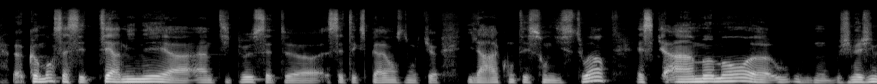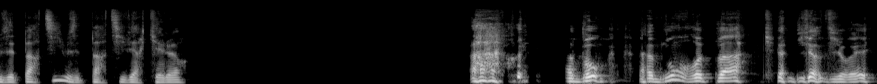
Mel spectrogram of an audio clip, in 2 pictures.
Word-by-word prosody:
heu, - - -6
comment 135 +3 +2
ça 140 -3 -1
s'est 110 -1 -2
terminé 125 -1 +3
un 95 -2 -3
un 100 0 -6
petit 100 0 -13
peu 115 +4 -3
cette, 110 -4 -5
heu, 90 -1 -5
cette - - -5
expérience? 100 0 -6
Donc, 100 0 -11 0.4
il 105 -1 -7
a 100 - -2
raconté 105 +2 -7
son 105 0 -3
histoire. 135 - -3 0.3
Est-ce 115 -1 +1
qu'à - - -3
un 120 0 +3
moment, 140 +3 +3
heu, 110 -5 0
où 110 +2 -7
où 120 - -10
bon, 95 -3 -11
j'imagine 110 +5 -2
vous 110 -1 -2
êtes 110 - -4
parti, 155 - -3
vous 130 -11 -3
êtes 90 - -15
parti 110 - -7
vers 110 -2 -4
quelle 110 -1 -4
heure? 110 -1 -4 2.8
Ah, - - +6
oui, - - -14 0.6
un 140 - +5
bon 150 +1 +7 0.3
un 140 - +3
bon 185 - +2
repas 150 0 +5
qui - - -9
a - - +3
bien 145 +4 +3
duré. 125 +3 0
120 Hz, 165 wpm, -20 LUFS, 105-140 Hz, 2.8 s, bon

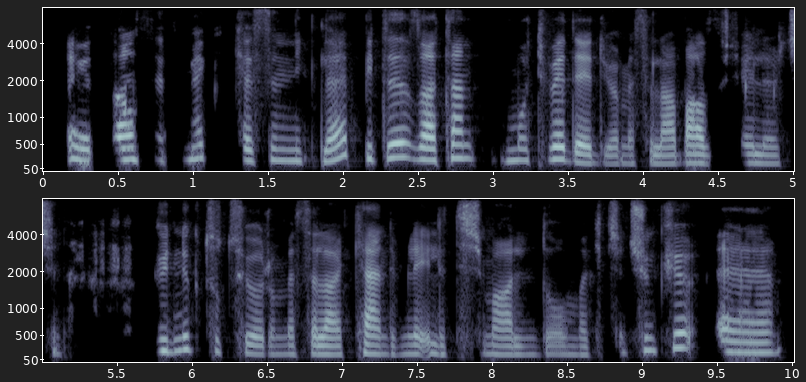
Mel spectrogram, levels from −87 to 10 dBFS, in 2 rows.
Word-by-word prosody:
Evet, 210 -3 +3 0.2
dans 215 0 +7
etmek 225 +4 -6 0.2
kesinlikle, 200 +3 0
bir 235 - -2
de 260 +1 +6
zaten 240 +2 +5 0.2
motive 205 +2 +1
de 165 -2 +7
ediyor 150 -1 -3
mesela 150 0 -3
bazı 160 -2 +4 0.2
şeyler 155 -1 -3
için. 150 - -7 0.6
Günlük 215 +2 -1
tutuyorum 160 -6 -4
mesela 155 -1 +1
kendimle 160 -1 0
iletişim 165 0 -3
halinde 150 -1 -4
olmak 150 -1 -9
için 170 - -10
çünkü, 245 +5 0 0.2
eee 185 -1 +1
185 Hz, 145 wpm, -25 LUFS, 155-215 Hz, 0.6 s, dans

